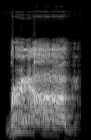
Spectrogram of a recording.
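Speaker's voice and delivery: loud high war cry; battle cry. A narrator's reading. Warriors charging into smoke, shouting the war cry. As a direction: roar the clan name into the smoke.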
